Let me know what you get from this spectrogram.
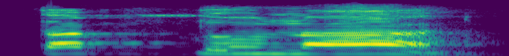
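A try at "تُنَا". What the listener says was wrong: তাক কেন, তা তু না।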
